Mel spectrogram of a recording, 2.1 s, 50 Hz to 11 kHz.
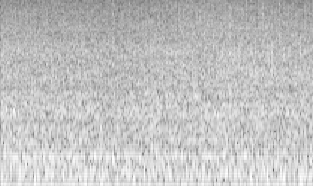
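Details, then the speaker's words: Ford 8N flathead tractor engine with all new spark plugs, idling steady and even with no misses or pops; the earlier bad popping and cutting out is gone, sounding healthy after the fix. "Idling. Purring like a kitten. Yeah, she sounds good."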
